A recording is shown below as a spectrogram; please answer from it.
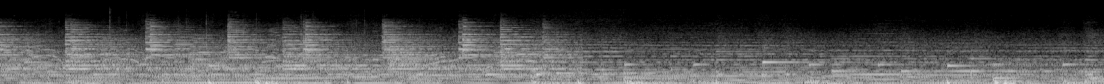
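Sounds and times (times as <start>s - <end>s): church bells ringing: 0.0s - 8.3s.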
